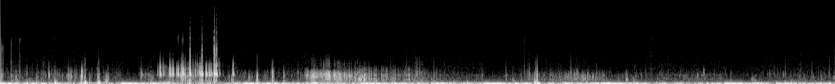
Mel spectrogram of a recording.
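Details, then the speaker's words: A woman's abdomen still rumbling on day two of her period; bowel sounds. ""まだゴロゴロ鳴っている…"。"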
